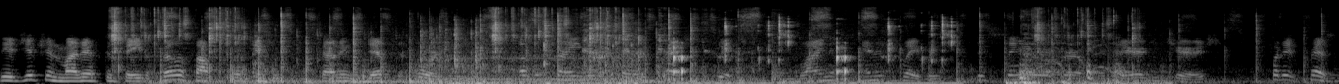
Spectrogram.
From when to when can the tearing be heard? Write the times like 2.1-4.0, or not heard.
1.1-2.6, 4.8-6.4, 10.3-11.4.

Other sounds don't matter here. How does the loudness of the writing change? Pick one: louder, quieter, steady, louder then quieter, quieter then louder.
quieter.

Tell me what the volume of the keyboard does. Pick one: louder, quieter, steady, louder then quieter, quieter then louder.
louder then quieter.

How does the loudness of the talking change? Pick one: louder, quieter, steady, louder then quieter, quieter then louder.
quieter.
